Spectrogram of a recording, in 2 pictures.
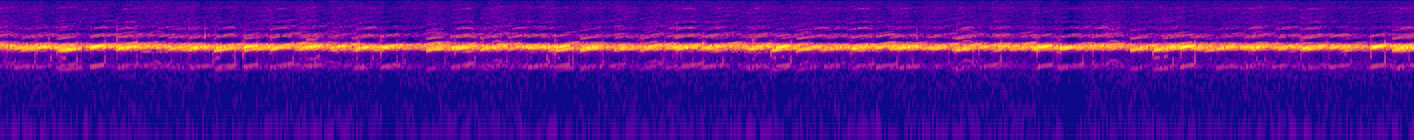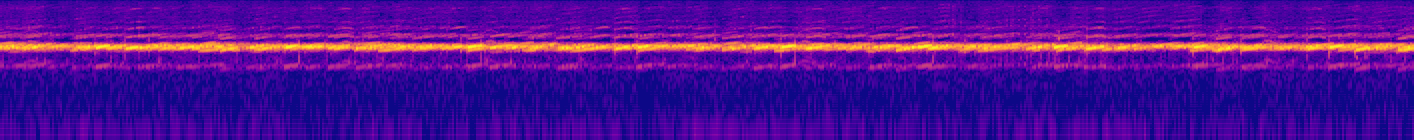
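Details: Night chorus of spring peepers at a frog pond in early year, a dense, even sheet of shrill overlapping peeps lasting throughout, over a faint low-pitched hum.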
